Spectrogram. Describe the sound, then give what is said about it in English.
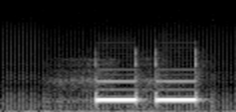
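Two sustained electronic phone tones, each about half a second long with a short gap between them, loud over a faint low background hum, as a call rings out to someone driving from Wales to London. “is driving home from Wales where he's been for the weekend, and he's driving to London, so I'm going to phone him.”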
